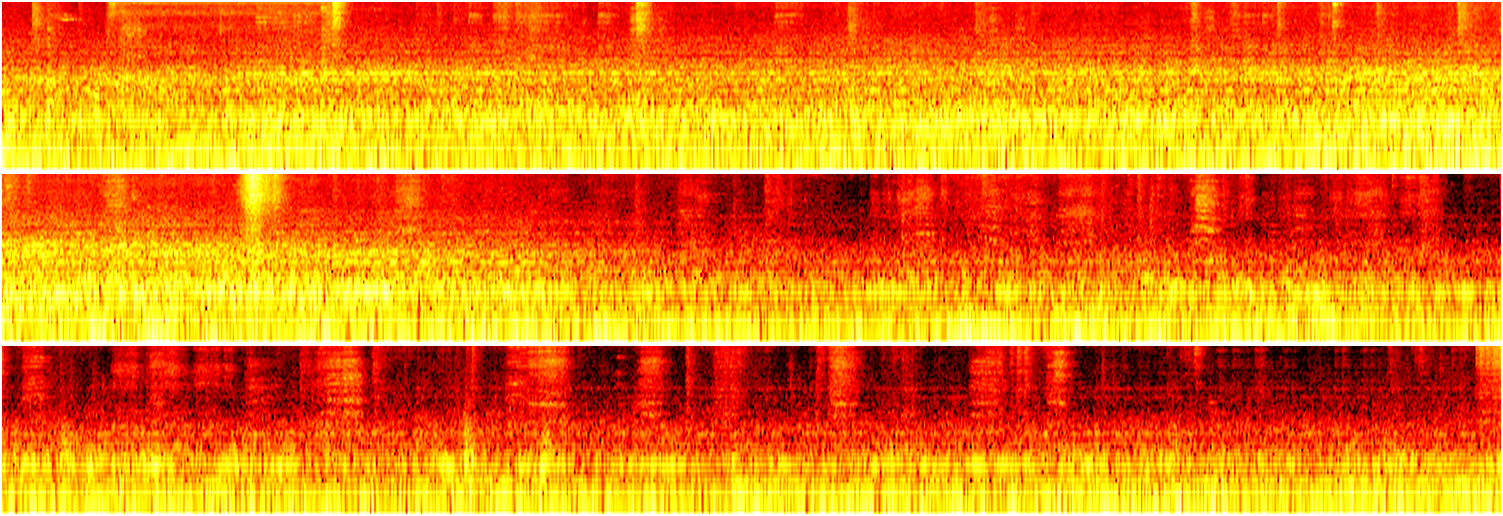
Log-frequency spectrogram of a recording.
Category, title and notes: Sound effects > Vehicles
just a quick take during transport
indoor, railway, train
